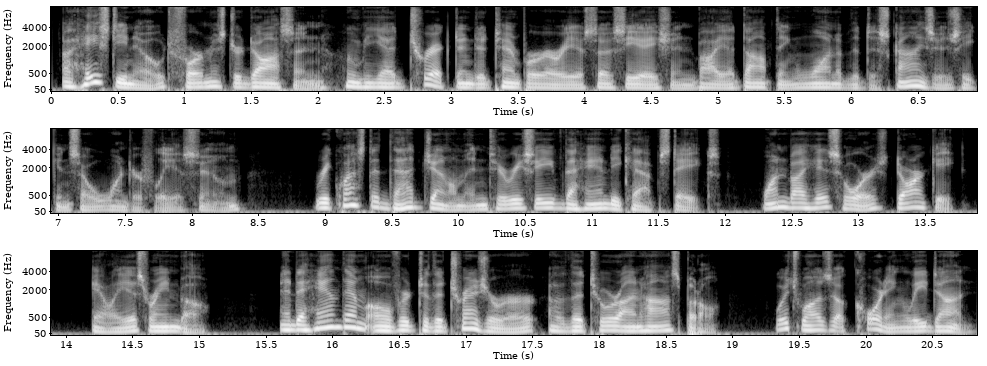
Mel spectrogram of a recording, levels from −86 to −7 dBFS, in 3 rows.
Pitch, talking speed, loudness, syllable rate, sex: 100 Hz, 160 wpm, -18 LUFS, 5.3 syllables/s, male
